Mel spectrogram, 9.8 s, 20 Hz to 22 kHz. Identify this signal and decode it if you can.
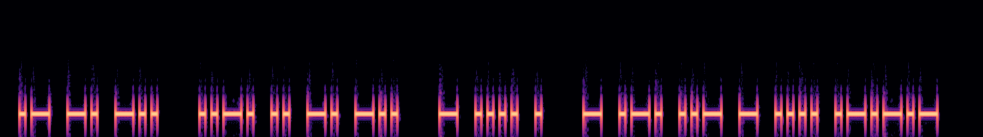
Morse code, heard as a keyed tone, about 20 wpm, 700 Hz. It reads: AND FIND THE TRUTH.
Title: Sentences from Top 1000 Words - Review Part 3 - 20wpm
